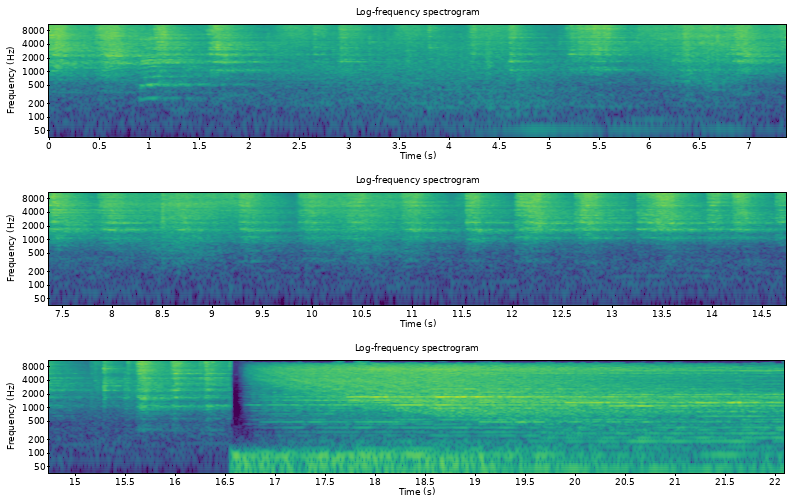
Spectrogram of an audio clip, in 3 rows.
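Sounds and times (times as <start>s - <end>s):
scraping and clattering concrete work: 0.0s - 16.6s
loud music: 16.8s - 22.0s.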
